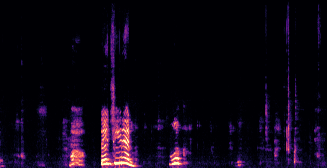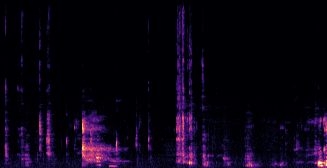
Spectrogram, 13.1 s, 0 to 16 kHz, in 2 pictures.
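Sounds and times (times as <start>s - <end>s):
people chewing crisp chips: 0.0s - 1.8s, 2.9s - 13.0s
breathy noise: 8.1s - 9.2s.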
